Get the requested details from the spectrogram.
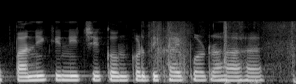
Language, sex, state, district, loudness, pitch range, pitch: Hindi, female, Jharkhand, Palamu, -14 LUFS, 190-200 Hz, 195 Hz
